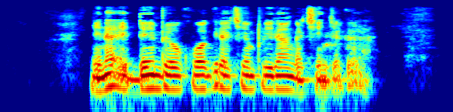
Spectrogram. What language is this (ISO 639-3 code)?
lug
